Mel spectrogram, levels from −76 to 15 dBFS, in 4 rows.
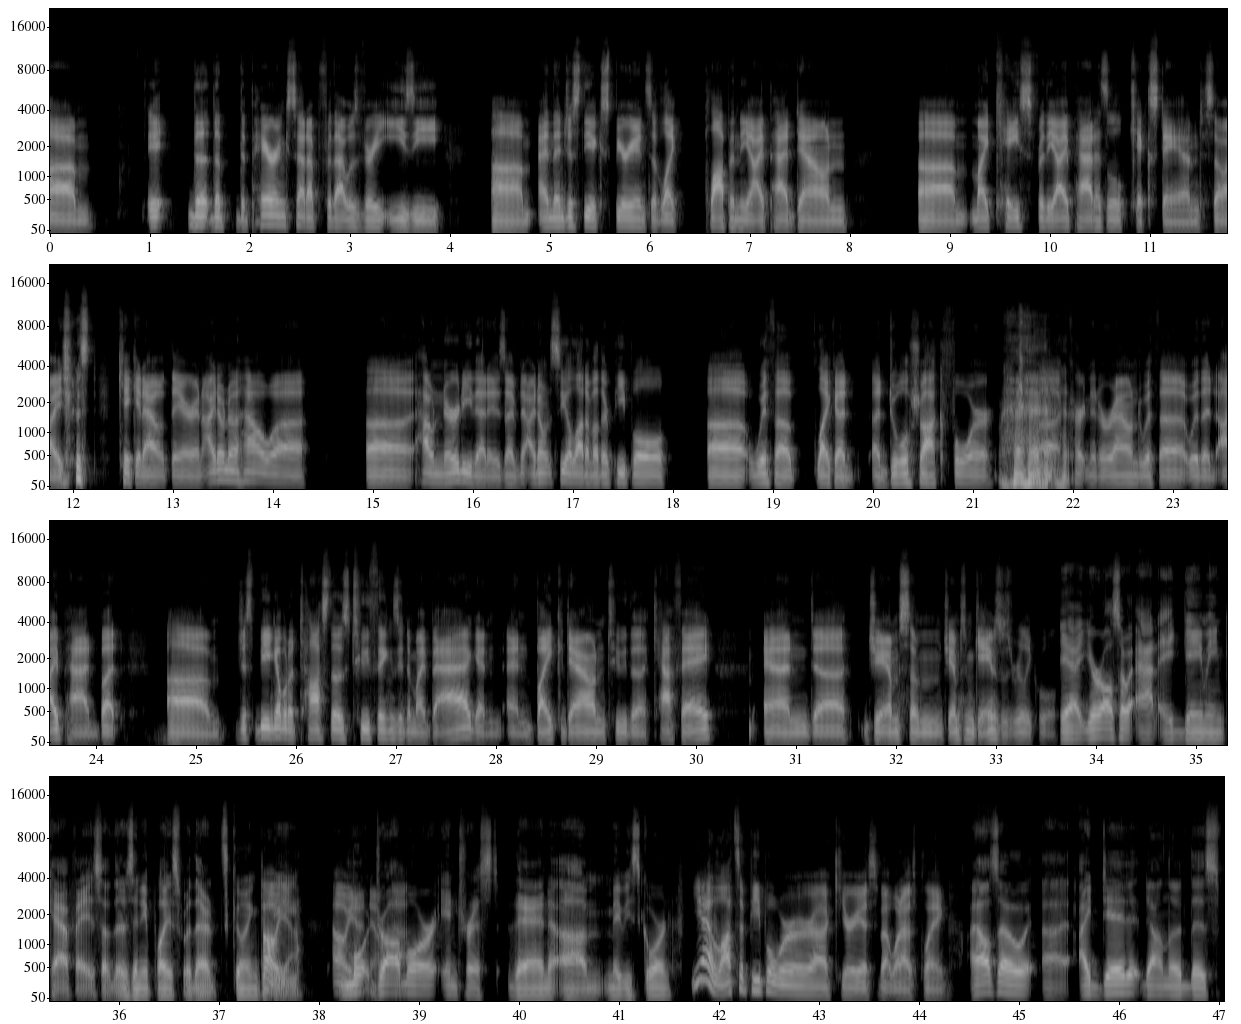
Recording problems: abrupt cut into speech; at the start

